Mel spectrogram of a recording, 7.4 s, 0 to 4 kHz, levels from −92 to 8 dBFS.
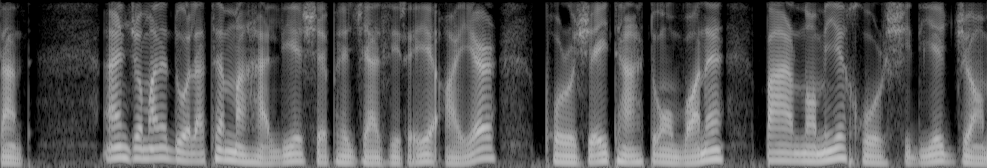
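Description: No technical faults are audible.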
